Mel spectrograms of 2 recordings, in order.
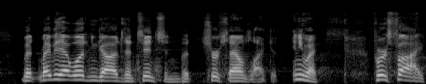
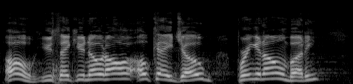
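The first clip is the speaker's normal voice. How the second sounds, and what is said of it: Sarcastic mocking tone. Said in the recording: “being sarcastic ... I would be like totally being sarcastic,”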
